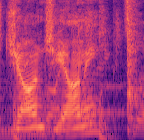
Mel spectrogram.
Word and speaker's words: Jhangiani: It's Jhangiani. Jhangiani. Jhangiani. Close enough. Jhangiani. Yeah. It's a hard G.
